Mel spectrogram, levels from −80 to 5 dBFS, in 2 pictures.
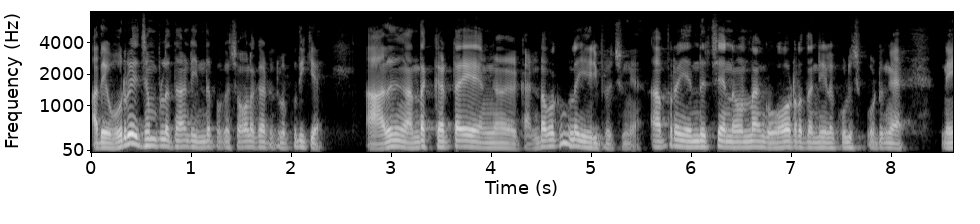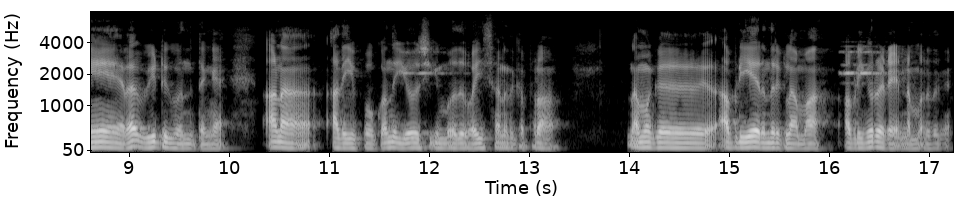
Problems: background sounds at intervals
